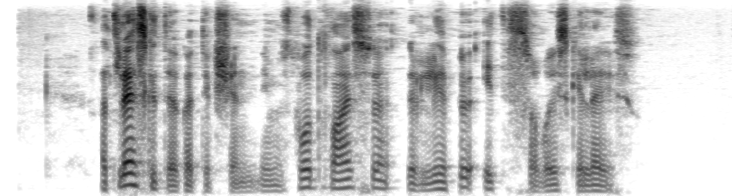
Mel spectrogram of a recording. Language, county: Lithuanian, Kaunas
